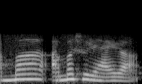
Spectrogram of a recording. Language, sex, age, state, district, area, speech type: Manipuri, female, 30-45, Manipur, Kangpokpi, urban, conversation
